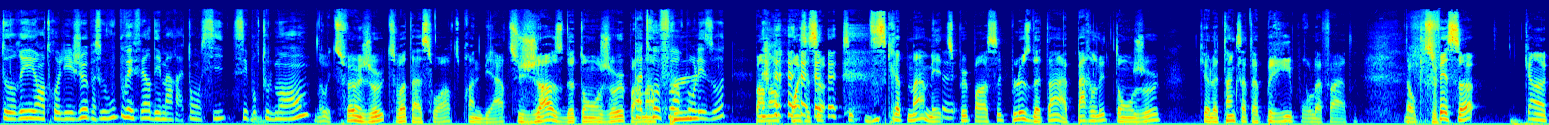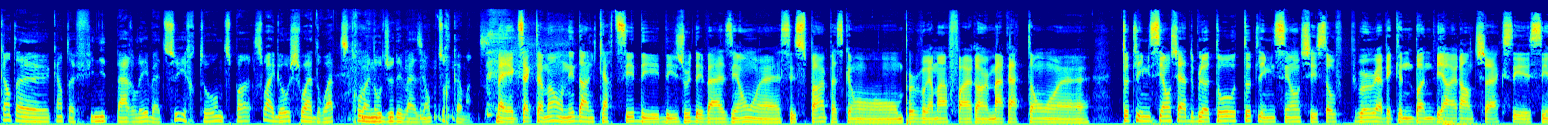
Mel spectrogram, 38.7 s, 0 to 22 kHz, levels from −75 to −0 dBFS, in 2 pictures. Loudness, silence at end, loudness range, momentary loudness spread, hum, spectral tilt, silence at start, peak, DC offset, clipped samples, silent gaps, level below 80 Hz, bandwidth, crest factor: -21 LUFS; 0 s; 7 LU; 14 LU; none; -2.5 dB/octave; 0 s; 0 dBFS; 0.9%; under 0.1%; none; -48 dBFS; 16.5 kHz; 22 dB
